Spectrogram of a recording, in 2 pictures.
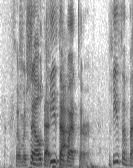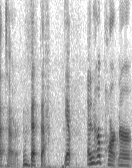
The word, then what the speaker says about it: Kiesewetter: It's a warm spring day with two police officers, 22-year-old Michelle Quezawetter. Well, Quezawetter. here's a little. I did Google that. Well, it's Kiesewetter because the W's in German are pronounced as a V.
